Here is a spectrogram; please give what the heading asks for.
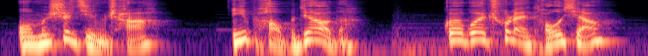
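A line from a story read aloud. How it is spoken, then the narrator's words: Shouting. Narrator (Chinese): 安然喊道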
